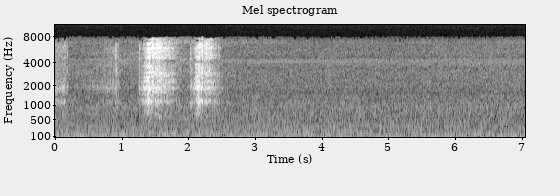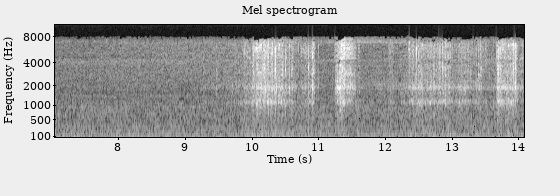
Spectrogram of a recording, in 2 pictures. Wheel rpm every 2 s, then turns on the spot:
10, 0, 0, 0, 0, 10, 10.
12-14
